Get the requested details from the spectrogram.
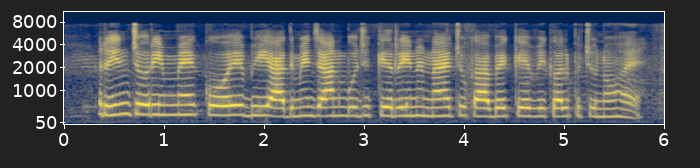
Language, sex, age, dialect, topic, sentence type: Magahi, female, 18-24, Southern, banking, statement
